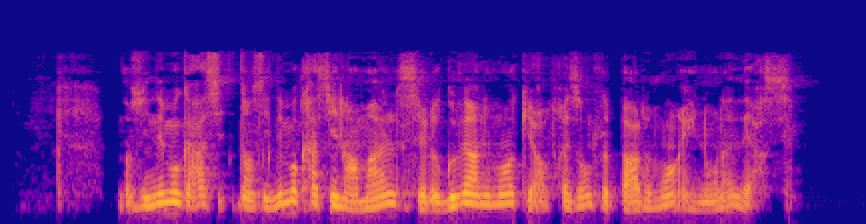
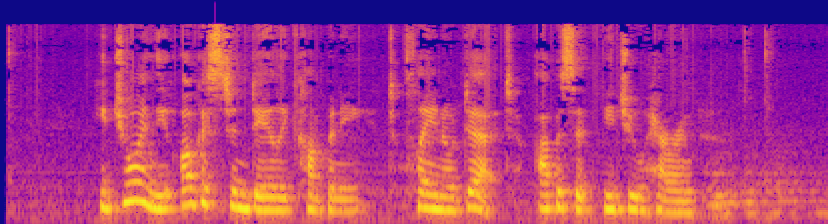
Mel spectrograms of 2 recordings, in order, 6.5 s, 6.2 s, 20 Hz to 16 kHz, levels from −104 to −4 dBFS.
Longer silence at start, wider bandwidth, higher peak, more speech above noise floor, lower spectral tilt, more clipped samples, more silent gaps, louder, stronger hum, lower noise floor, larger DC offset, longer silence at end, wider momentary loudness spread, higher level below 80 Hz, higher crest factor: second, 0.4 s vs 0.75 s; second, 7.6 kHz vs 11.5 kHz; second, -8 dBFS vs 0 dBFS; second, 24 dB vs 33 dB; about the same, -5.5 dB/octave vs -4.5 dB/octave; neither; neither; second, -28 LUFS vs -15 LUFS; neither; first, -51 dBFS vs -47 dBFS; neither; first, 0.55 s vs 0 s; about the same, 16 LU vs 18 LU; second, -78 dBFS vs -50 dBFS; about the same, 20 dB vs 16 dB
